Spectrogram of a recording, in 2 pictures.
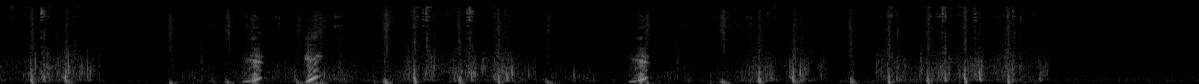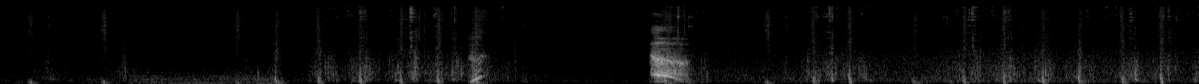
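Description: Footsteps crunch on grass and rock.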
